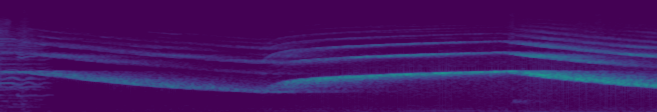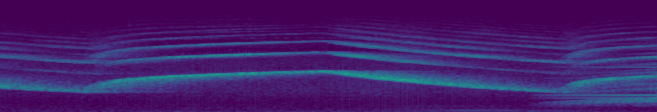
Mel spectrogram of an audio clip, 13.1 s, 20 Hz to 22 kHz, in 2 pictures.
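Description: A wartime air-raid siren wailing, its pitch sliding slowly down and up about every five seconds: the rising and falling warning of an air raid. About 12 seconds in, a second, lower siren begins winding up.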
